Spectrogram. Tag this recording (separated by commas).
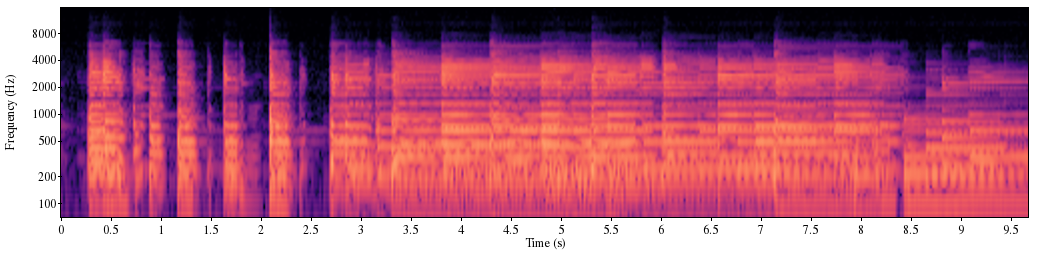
Plucked string instrument, Music, Musical instrument, Guitar, inside a small room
